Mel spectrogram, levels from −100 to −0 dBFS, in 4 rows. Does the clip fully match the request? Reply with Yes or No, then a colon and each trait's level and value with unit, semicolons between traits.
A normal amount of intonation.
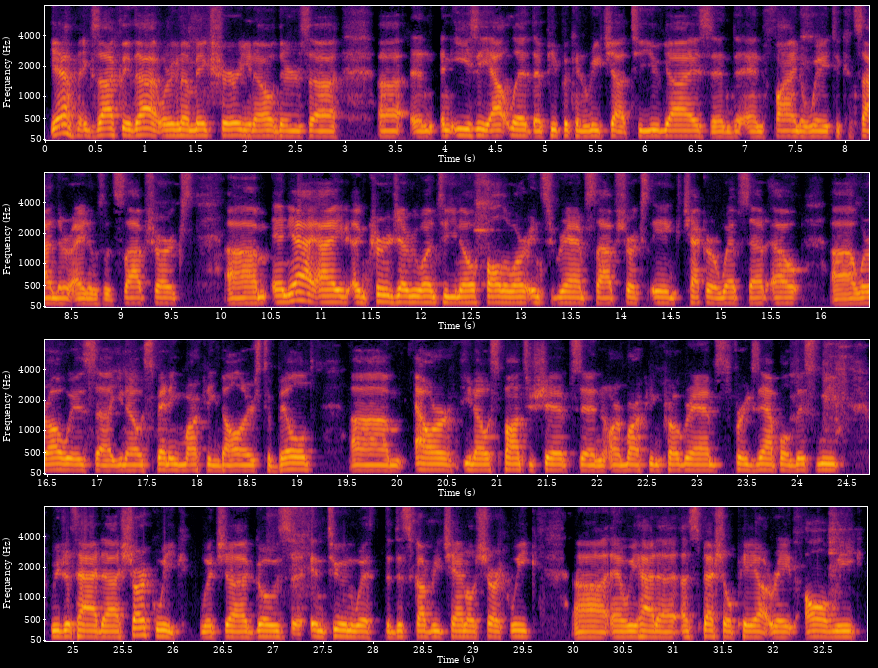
No: narrow, 1.6 semitones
